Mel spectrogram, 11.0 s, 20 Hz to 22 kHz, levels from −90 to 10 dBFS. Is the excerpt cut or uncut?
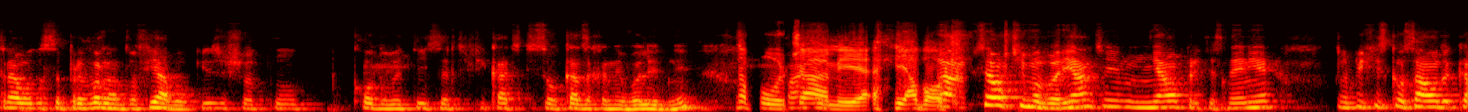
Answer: cut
